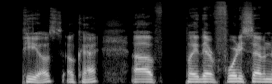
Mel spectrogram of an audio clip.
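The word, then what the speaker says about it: Pihos: I think I think the H is silent. So, Pete Pio. Pio.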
